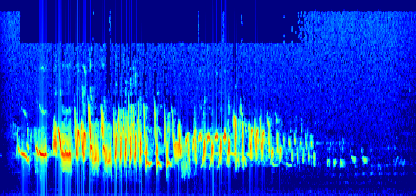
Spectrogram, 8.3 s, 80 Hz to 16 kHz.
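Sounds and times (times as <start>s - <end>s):
vesper sparrow flight song: 0.0s - 8.3s.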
